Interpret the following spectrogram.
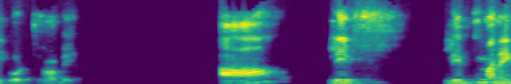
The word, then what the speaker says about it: ألف: এটা উচ্চারণ করার জন্য আপনার জাস্ট কি করতে হবে? আ লিফ।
